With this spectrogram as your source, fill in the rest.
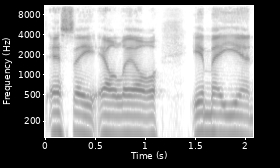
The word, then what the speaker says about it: Sallman: This traditional American image, it said that it originated in Europe, but it was Warner Salman, who I think that's how you pronounce it. It's Sallman.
